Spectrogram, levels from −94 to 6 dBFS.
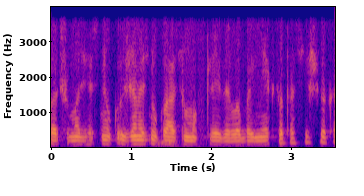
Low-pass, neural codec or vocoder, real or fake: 3.6 kHz; none; real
